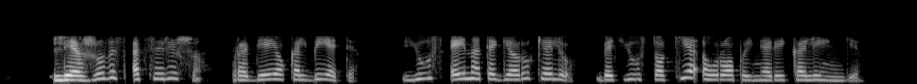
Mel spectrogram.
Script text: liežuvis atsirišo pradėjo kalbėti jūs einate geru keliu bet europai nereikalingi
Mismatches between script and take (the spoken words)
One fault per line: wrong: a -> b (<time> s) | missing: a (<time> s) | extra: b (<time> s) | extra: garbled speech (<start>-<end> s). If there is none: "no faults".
extra: jūs tokie (6.3 s)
